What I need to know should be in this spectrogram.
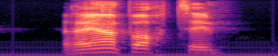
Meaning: to reimport
- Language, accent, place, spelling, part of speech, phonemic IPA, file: French, France, Lyon, réimporter, verb, /ʁe.ɛ̃.pɔʁ.te/, LL-Q150 (fra)-réimporter.wav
